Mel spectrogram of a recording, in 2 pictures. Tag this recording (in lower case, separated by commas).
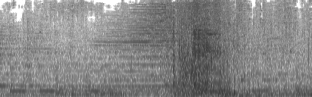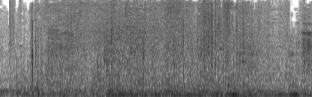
livestock, bovinae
